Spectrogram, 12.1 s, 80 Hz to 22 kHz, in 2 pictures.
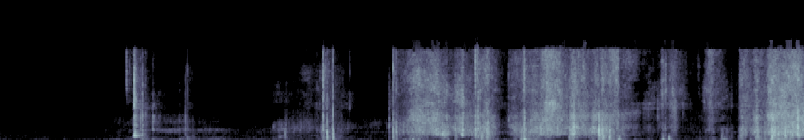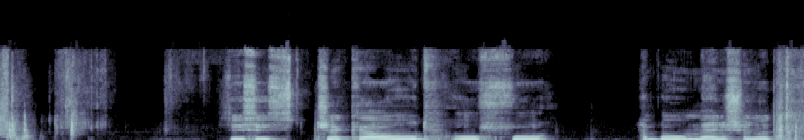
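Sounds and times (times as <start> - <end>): crinkling handling noise: 1.0 - 7.7, 11.6 - 12.0.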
